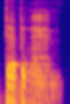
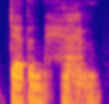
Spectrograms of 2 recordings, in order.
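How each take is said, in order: First: "Debenham" as DEBEN-am, h dropped; "Debenham" pronounced "Debenam"; silent H. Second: "Debenham" as DEBEN-HAM, h sounded; "Debenham" read as spelt. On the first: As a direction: drop the h in "Debenham". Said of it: "you don't pronounce the H". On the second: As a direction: pronounce a full "ham" ending in "Debenham". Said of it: "you don't say Debenham". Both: Shown as a demonstration.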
